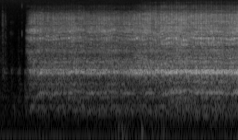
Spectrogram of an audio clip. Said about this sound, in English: That's called a growler. And that same noise would come out of the other phone that you were trying to contact, and they could pick them up and talk to each other.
